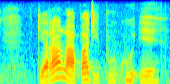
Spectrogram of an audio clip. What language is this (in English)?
Northern Sotho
